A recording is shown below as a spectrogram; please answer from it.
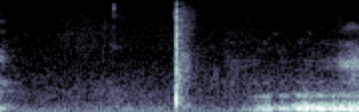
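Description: Golf wedge striking a ball off hard-pan dirt: one sharp click about a second in. It is a slightly fat contact, the club thudding into the hard ground at the ball. A low rumble rises near the end.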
